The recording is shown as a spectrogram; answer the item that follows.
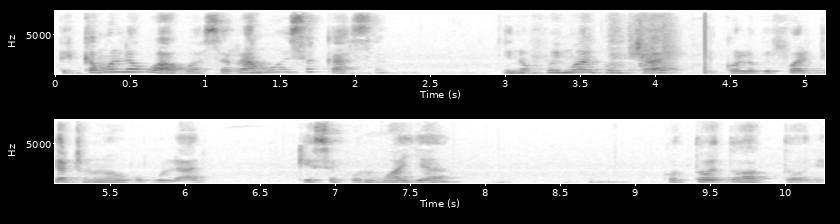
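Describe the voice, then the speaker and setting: Long, frequent pauses break up a woman's fairly high-pitched speech at a moderate pace, with ordinary pitch variation and noticeable background noise. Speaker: interviewee in documentary, exiled with the subject. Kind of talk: documentary interview, recollection.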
